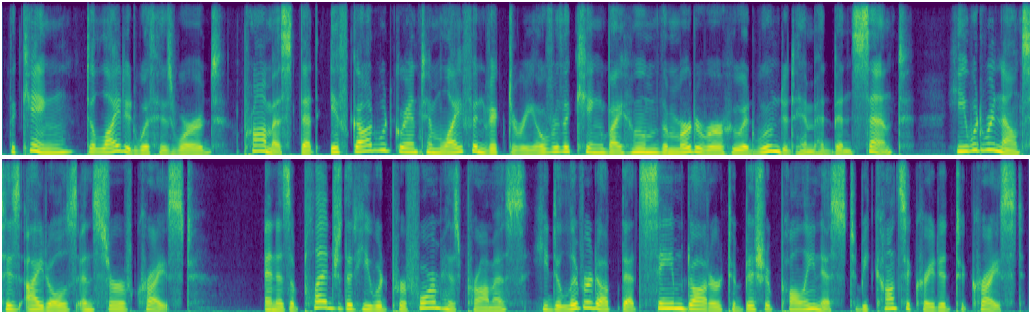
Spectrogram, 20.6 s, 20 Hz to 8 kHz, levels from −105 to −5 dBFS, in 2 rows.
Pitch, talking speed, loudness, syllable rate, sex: 200 Hz, 180 wpm, -17 LUFS, 4.8 syllables/s, female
